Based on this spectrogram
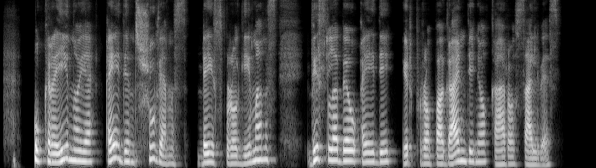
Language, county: Lithuanian, Kaunas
